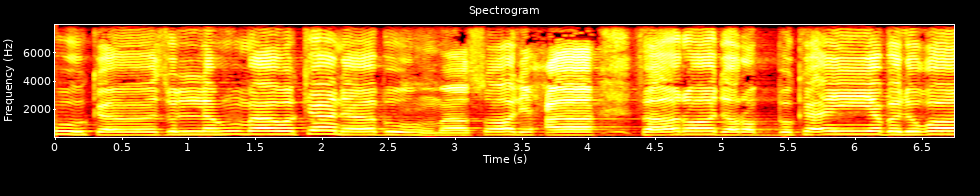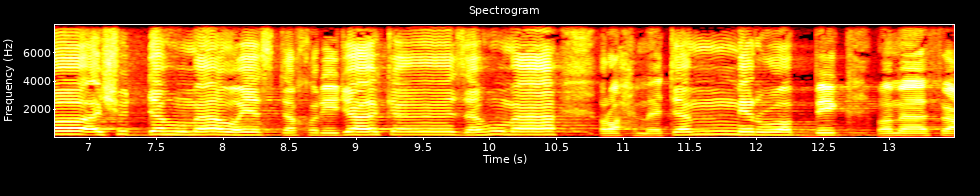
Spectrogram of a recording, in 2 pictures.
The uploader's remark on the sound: 15th Night Taraweeh 2018/1439 at the Houghton Masjid (West Street), Johannesburg, South Africa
